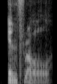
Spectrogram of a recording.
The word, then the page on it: inthrall: British English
